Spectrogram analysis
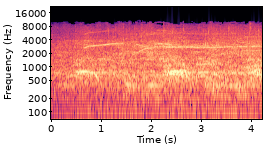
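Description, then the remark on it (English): A baseball crowd at Seattle's Safeco Field cheers and roars steadily as Ichiro Suzuki comes out of the dugout to hit, with a dense wash of voices, some whistles and scattered clapping, swelling louder midway and staying loud throughout. “Fans at Seattle's Safeco Field have had little to cheer about this year, but when Ichiro Suzuki comes out of the dugout to hit, the crowd goes wild.”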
